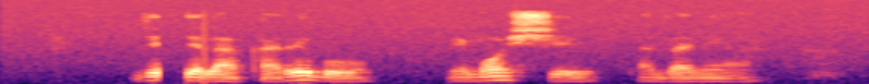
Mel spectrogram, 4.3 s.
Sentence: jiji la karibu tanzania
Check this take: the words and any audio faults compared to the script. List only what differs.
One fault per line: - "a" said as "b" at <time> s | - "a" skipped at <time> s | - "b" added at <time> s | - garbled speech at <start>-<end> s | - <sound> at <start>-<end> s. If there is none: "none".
- dropout at 0.8-0.9 s
- "ni moshi" added at 2.2 s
